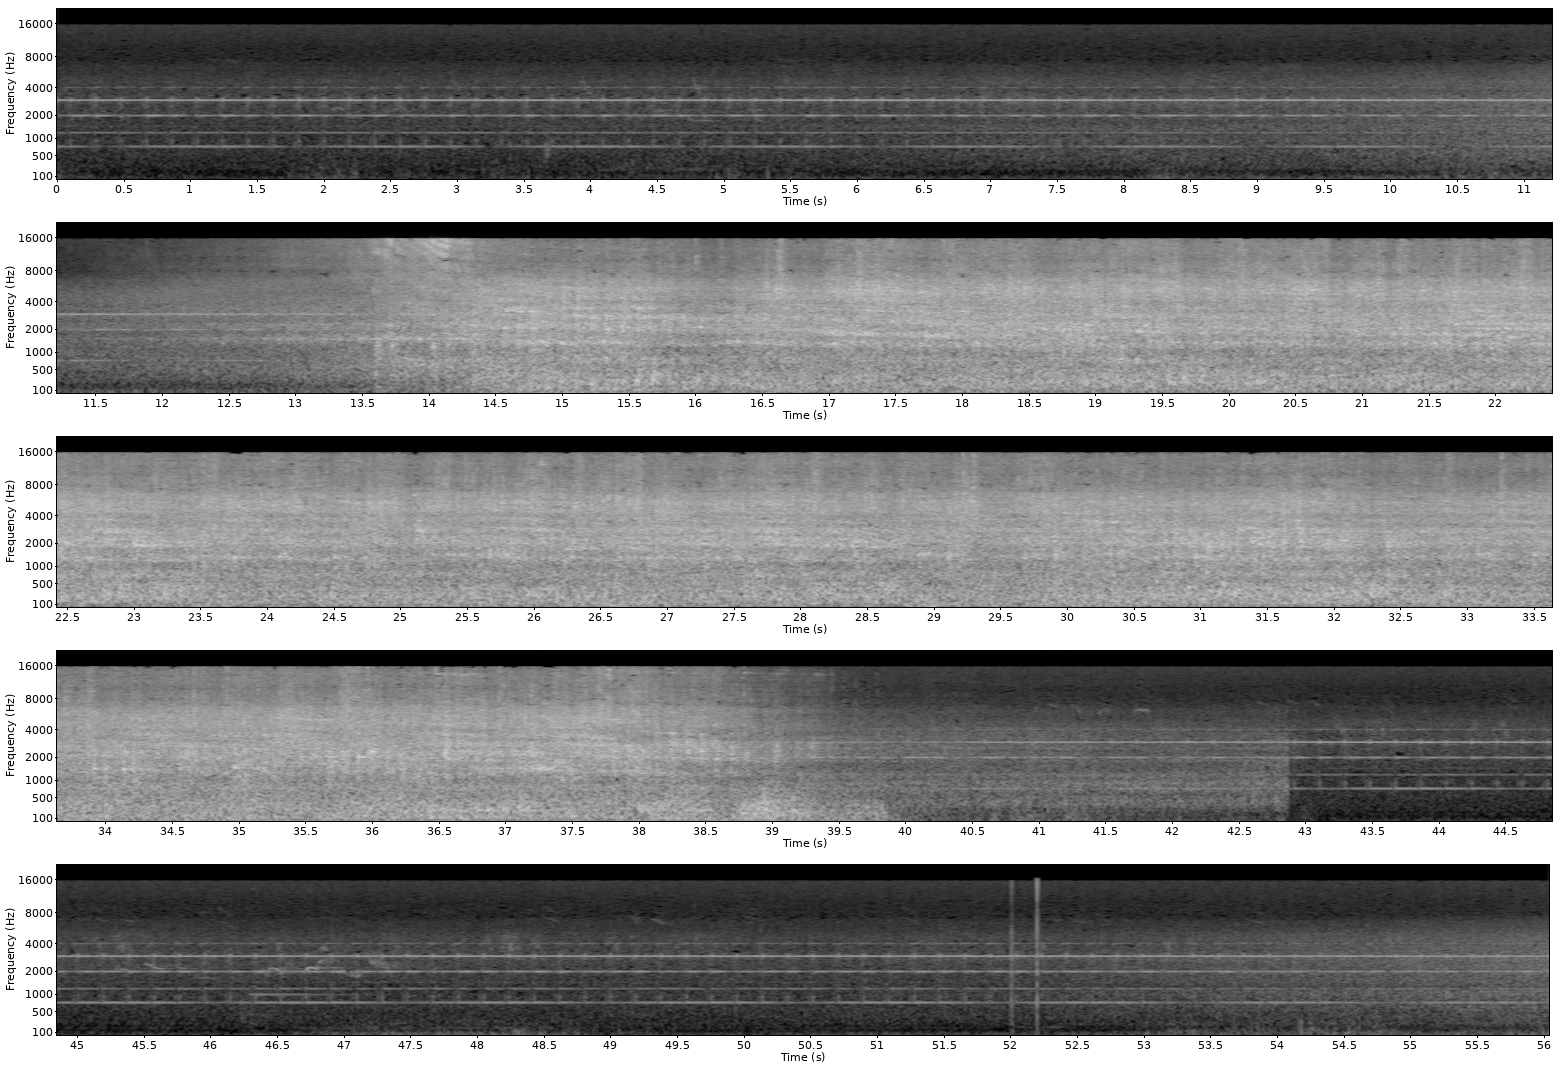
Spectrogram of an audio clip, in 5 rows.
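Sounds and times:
freight train passing: 6.1s - 42.9s, 51.9s - 56.0s.

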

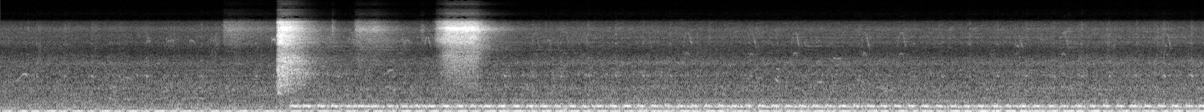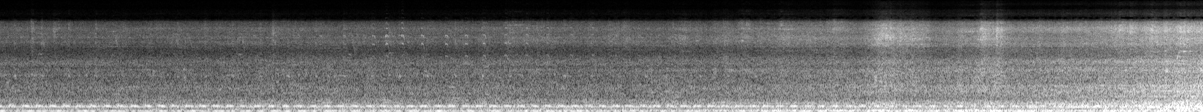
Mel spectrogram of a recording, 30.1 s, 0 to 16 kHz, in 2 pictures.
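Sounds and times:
diesel locomotive engine hum: 0.0s - 30.0s
short loud hiss: 3.0s - 4.0s.

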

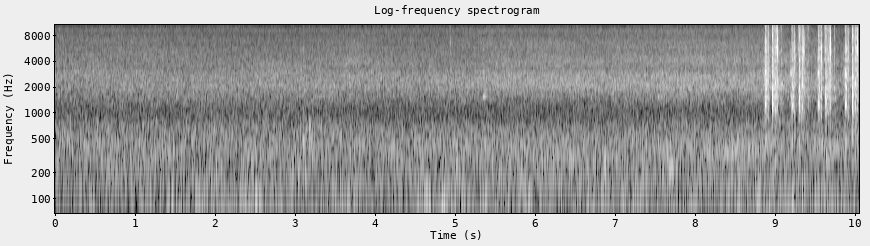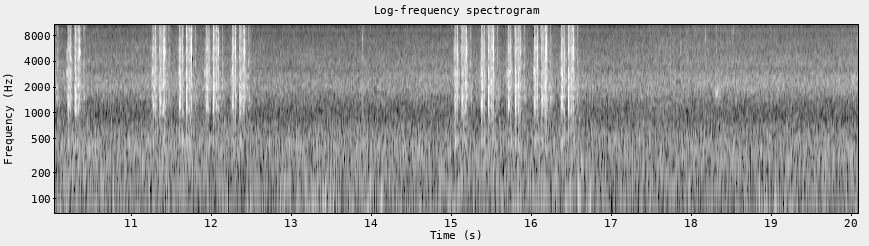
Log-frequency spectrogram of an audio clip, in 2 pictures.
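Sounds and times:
camera shutter clicking: 8.9s - 10.4s, 11.3s - 12.5s, 15.0s - 16.6s.

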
